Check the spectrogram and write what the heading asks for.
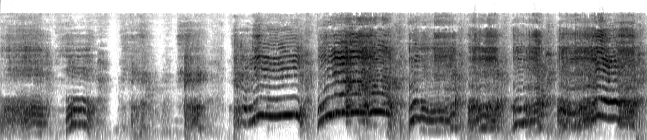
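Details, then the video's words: Puppy whining in a long series: soft, rough grunting whimpers at first, then louder, clear, harmonic cries that rise and level off, coming roughly every second. "कुत्ते के बच्चे की आवाज (पिल्ला)"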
